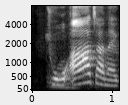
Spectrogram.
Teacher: 히 탈락은 조건이 뭐냐면 모음으로 시작하는 어미나 전미사 앞에서 탈락하는 거야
